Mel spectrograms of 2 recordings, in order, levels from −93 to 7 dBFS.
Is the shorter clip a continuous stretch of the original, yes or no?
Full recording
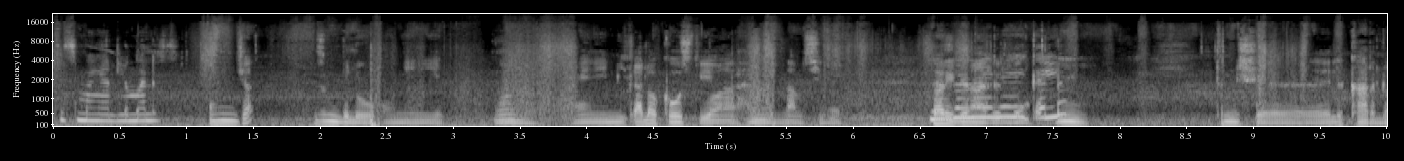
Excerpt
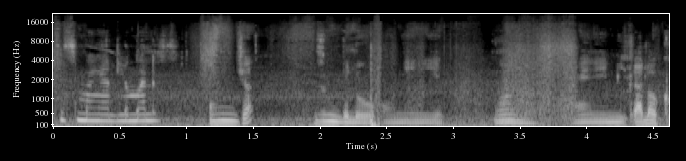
yes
